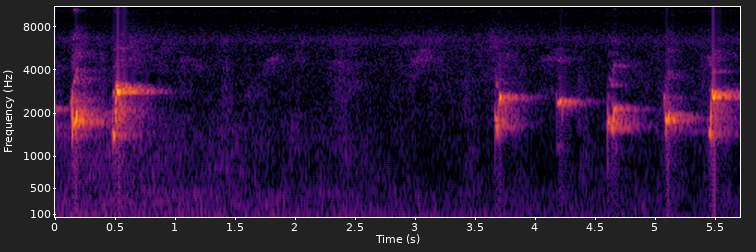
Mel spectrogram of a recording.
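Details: A trucukan (yellow-vented bulbul) gives two loud slurred notes, pauses for about three seconds, then resumes with five quick whistled notes in the ropel style, over a soft background hiss.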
